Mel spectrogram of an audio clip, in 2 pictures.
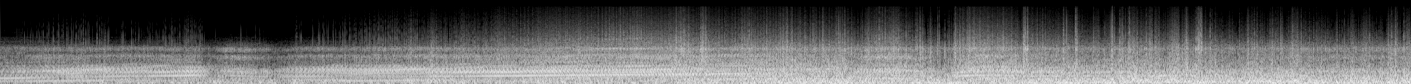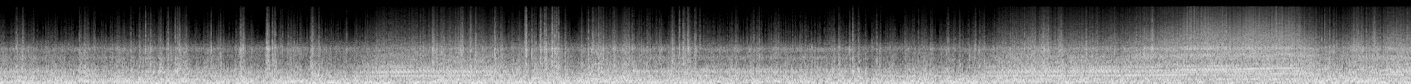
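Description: Chevrolet Camaro's 6.2-litre LS3 V8 through Kooks headers, catted midpipes and a Borla S-Type cat-back exhaust, accelerating with a rising note and a gear change about two seconds in. It then runs on at speed with heavy wind buffeting on the microphone, and the note rises again under another pull near the end.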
